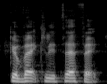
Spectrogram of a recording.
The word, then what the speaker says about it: Göbekli Tepe: Göbekli Tepe.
